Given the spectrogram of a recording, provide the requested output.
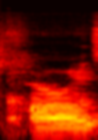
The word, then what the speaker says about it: Carl: My Twitter handle is Carl Za, just my name. Carl is spelled with a C, C-A-R-L, and my last name, Z-H-A.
